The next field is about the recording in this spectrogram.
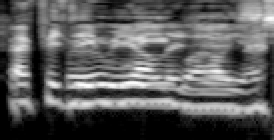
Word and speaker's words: epidemiologist: Epidemiologist.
